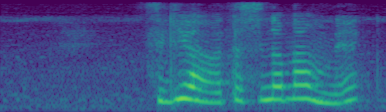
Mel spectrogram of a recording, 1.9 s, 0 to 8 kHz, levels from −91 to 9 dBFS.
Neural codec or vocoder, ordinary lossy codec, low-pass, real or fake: codec, 24 kHz, 0.9 kbps, WavTokenizer, medium speech release version 2; AAC, 48 kbps; 7.2 kHz; fake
